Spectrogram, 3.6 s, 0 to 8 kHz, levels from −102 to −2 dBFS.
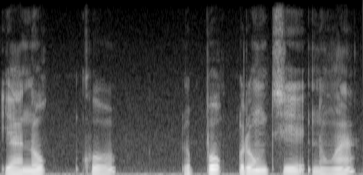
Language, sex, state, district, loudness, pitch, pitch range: Garo, male, Meghalaya, West Garo Hills, -18 LUFS, 120 Hz, 110-130 Hz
